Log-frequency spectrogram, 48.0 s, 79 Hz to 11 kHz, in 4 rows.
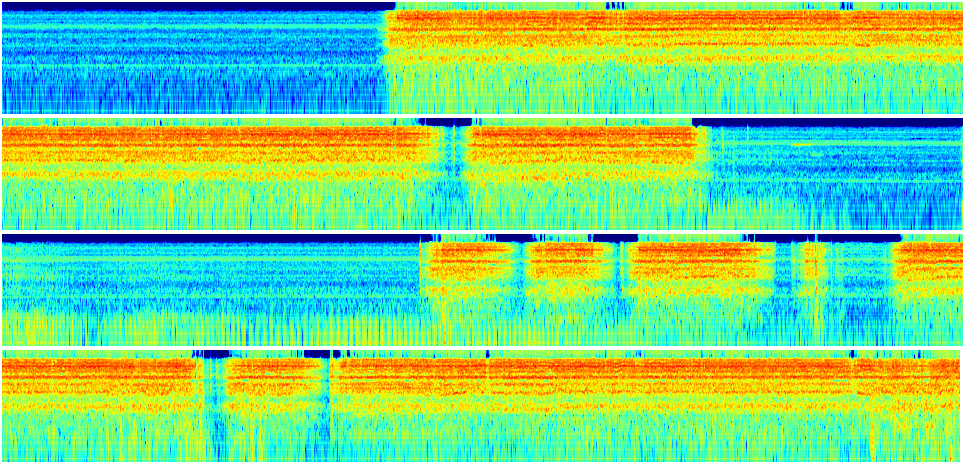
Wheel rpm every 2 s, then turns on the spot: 0, 0, 150, 220, 230, 230, 230, 220, 110, 210, 50, 0, 0, 0, 70, 110, 30, 160, 180, 120, 210, 230, 230, 180.
none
